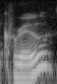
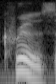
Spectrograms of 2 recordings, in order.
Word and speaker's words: krewe: But the spelling in this case is crew, K-R-E-W-E. And that is based on English spelling of or British spelling of the word crew. And this is because the different Mardi Gras parades that we have in New Orleans are all called crews. So you can belong to a crew. It's spelled K-R-E-W-E.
